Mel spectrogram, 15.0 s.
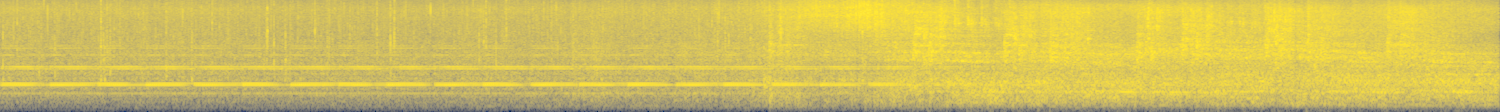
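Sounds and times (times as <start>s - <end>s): electric train passing at speed: 0.0s - 15.0s
wheels clattering over rail joints: 5.7s - 14.6s.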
